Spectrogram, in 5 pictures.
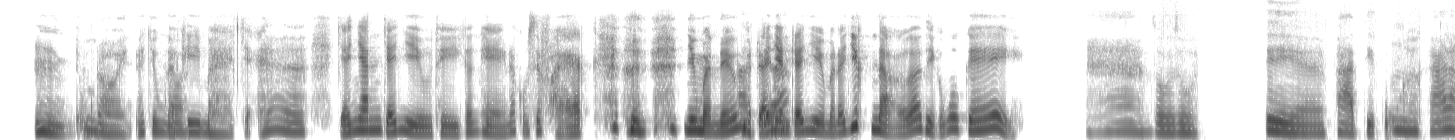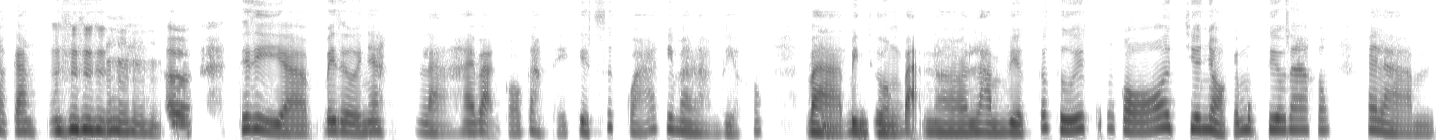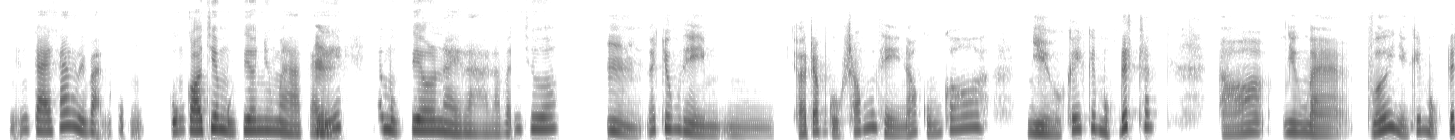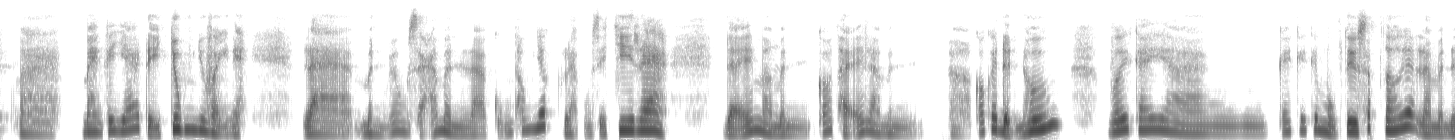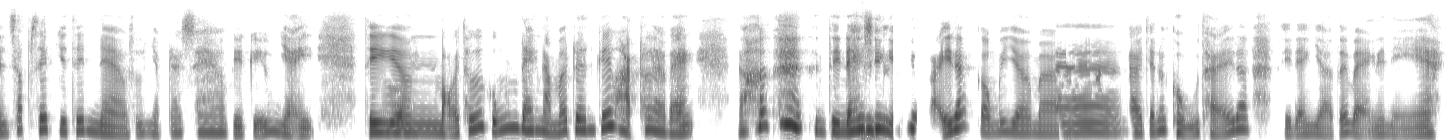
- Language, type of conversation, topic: Vietnamese, advice, Làm sao để chia nhỏ mục tiêu cho dễ thực hiện?
- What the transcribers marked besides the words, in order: other background noise; chuckle; laugh; background speech; laugh; tapping; "như" said as "ừn"; laughing while speaking: "đó"; chuckle; laugh; unintelligible speech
